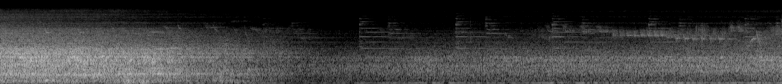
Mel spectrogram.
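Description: Passenger train running on the rails, its rumble fading away over the first three seconds as it recedes; then a second, locomotive-hauled passenger train is heard approaching, its rumble growing steadily louder toward the end.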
